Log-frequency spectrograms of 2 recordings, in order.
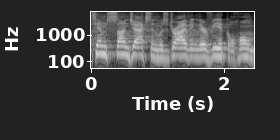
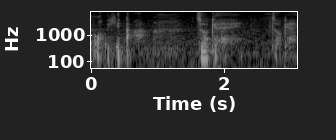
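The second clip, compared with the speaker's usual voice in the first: soft, near-silent comfort, voiceless and gentle; whispered reassurance; 5 semitones lower, 25 dB quieter, faster than usual. Retold or imitated. Pastor comforting a grieving father on the phone, whispered. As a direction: soothe him in a hush.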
